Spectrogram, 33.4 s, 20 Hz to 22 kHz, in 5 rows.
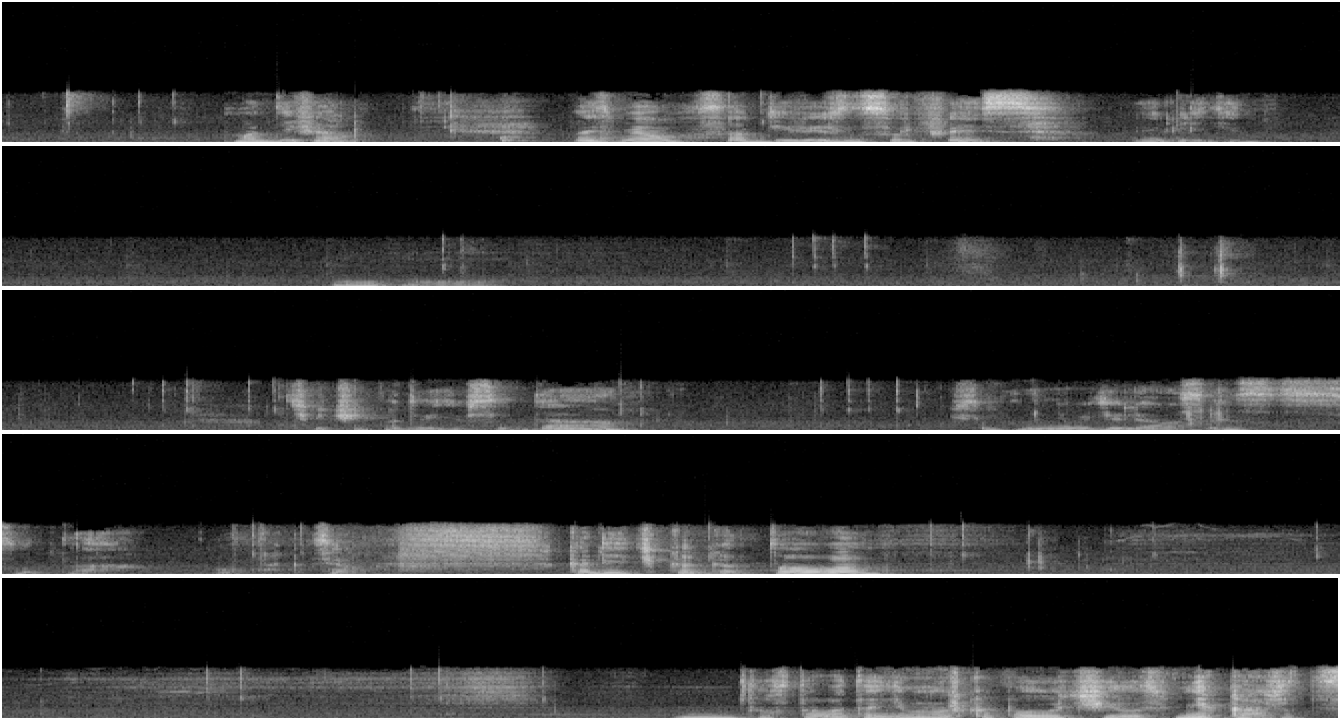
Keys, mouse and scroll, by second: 0.6-3.7 drag, 4.8-5.1 scroll up 2, 5.4 scroll down 2, 5.8-8.7 middle drag, 9.3-10.6 scroll up 1, 10.6 click, 10.8 click, 12.5 s, 14.1 s, 14.6 click, 15.1-17.4 middle drag, 17.4 click, 17.7 click, 19.3 s, 21.5 click, 22.0-24.7 middle drag, 24.7 click, 25.8-27.7 middle drag, 27.7 click, 28.8 click, 29.4-32.5 middle drag.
